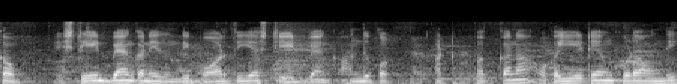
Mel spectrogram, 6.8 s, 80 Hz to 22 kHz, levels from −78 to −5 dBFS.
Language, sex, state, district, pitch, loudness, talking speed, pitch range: Telugu, male, Andhra Pradesh, Krishna, 115 Hz, -17 LUFS, 140 wpm, 110-125 Hz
